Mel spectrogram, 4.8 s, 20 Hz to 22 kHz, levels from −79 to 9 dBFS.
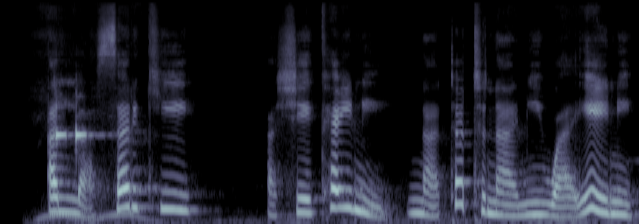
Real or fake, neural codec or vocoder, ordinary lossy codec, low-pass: fake; autoencoder, 48 kHz, 128 numbers a frame, DAC-VAE, trained on Japanese speech; none; none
